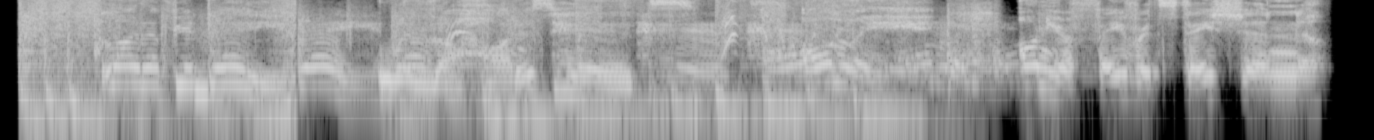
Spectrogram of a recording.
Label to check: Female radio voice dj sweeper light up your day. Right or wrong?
Right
